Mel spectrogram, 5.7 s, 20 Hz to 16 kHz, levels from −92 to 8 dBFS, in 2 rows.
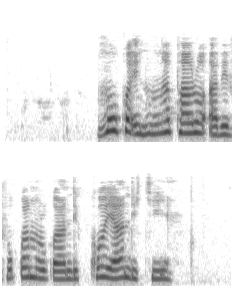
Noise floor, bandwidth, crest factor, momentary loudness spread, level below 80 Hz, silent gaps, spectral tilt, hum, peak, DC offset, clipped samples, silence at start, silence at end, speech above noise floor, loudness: -71 dBFS; 6.8 kHz; 20 dB; 10 LU; -74 dBFS; none; -6.5 dB/octave; none; -8 dBFS; under 0.1%; under 0.1%; 1.2 s; 0.75 s; 44 dB; -28 LUFS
